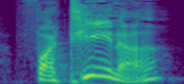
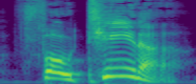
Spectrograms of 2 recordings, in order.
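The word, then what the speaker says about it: Photina: name of the church, I said Saint Fatina, I think is how I said it. Most said, no, it's Saint Fotina, right?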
